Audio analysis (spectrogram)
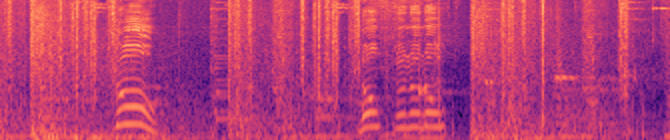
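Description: Sniper rifle shots ring out in Roblox Rivals, several sharp cracks and thuds amid busy game effects and rising whistling tones, with a voice speaking briefly over the action.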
